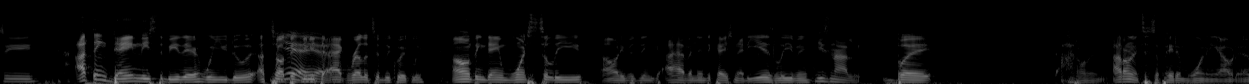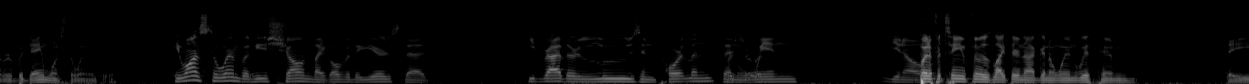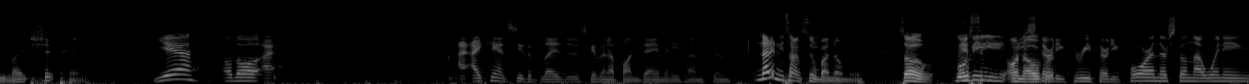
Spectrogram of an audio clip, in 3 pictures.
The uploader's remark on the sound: Talk that Talk Radio Show Live from Westgate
